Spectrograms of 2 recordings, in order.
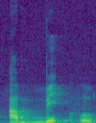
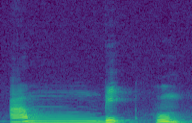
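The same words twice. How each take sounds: First: Abihum with the m left out; wrong reading. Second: Ambihum slow and higher, with a clear m and closed lips; correct recitation. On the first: Teacher shows students the mistaken abihum. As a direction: skip the m and say abihum. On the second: Teacher models the correct Ambihum with closed lips. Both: Shown as a demonstration. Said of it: "bukan abihum".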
